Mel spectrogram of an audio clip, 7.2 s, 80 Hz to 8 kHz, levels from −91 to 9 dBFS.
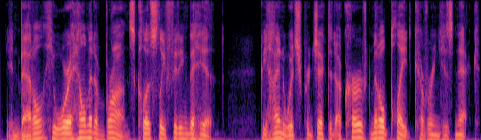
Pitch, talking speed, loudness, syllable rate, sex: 95 Hz, 185 wpm, -18 LUFS, 5.7 syllables/s, male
